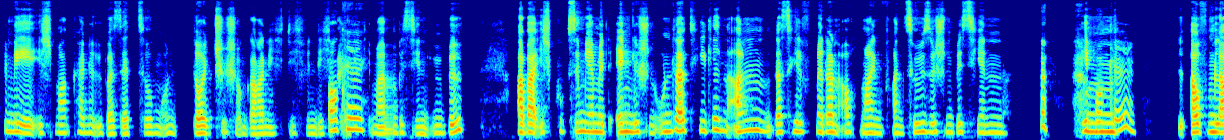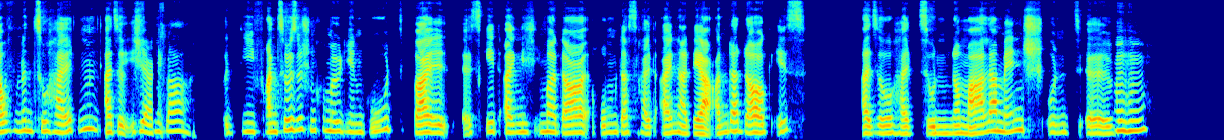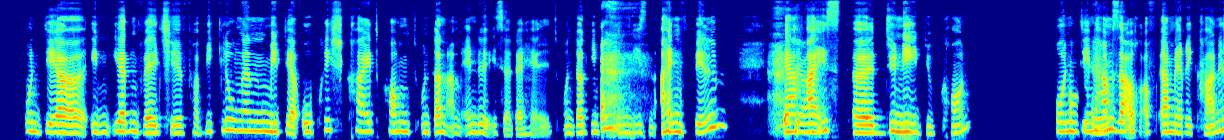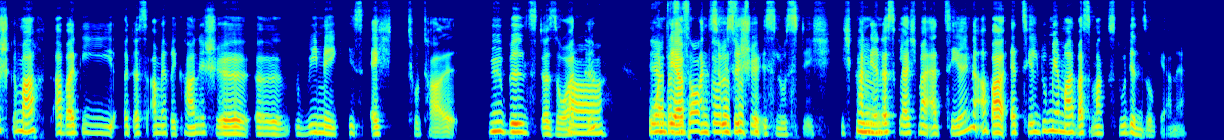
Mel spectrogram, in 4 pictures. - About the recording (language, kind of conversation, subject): German, unstructured, Welcher Film hat dich zuletzt richtig zum Lachen gebracht?
- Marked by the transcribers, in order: chuckle; chuckle; laughing while speaking: "einen"; unintelligible speech; in English: "Remake"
